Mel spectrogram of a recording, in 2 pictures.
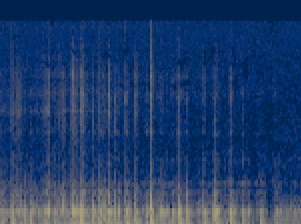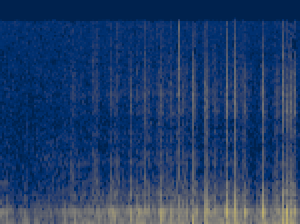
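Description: Fingertips and nails of both hands scratch the hollow metal mesh grille of a black USB microphone. The result is a dense, irregular rasping and patter with a heavy low rumble, a steady low hum underneath, and sharp brief bright clicks. The scratching eases into a quieter stretch midway, then picks back up.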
